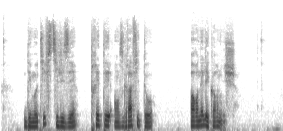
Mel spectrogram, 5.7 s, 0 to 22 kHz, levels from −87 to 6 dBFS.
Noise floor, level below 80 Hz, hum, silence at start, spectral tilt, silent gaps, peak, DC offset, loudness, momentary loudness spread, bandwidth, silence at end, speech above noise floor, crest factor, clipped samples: -62 dBFS; -44 dBFS; none; 0.5 s; -6.5 dB/octave; none; -4 dBFS; under 0.1%; -23 LUFS; 13 LU; 13 kHz; 0.1 s; 41 dB; 20 dB; under 0.1%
